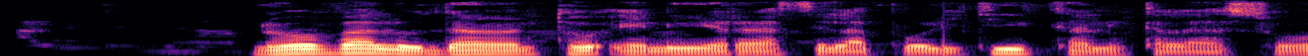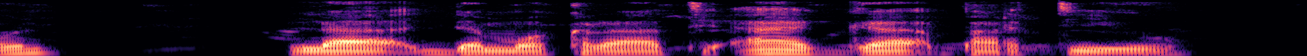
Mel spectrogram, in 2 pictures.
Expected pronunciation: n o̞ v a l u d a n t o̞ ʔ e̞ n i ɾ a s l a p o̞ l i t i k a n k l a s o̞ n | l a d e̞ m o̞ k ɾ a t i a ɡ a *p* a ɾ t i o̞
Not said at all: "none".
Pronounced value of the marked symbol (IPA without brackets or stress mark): p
